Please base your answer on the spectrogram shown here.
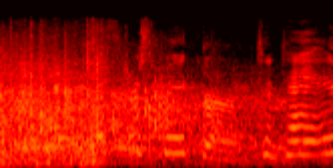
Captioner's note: some Applause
